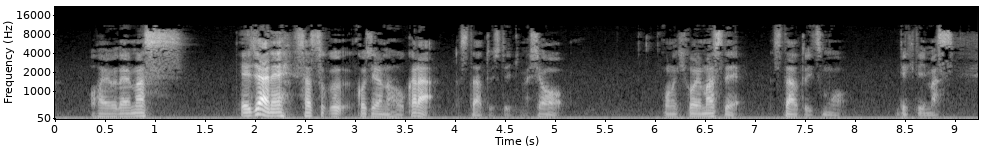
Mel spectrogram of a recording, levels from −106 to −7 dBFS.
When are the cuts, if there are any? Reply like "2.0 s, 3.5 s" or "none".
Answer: 1.8 s, 6.1 s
